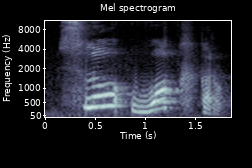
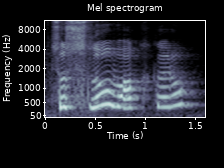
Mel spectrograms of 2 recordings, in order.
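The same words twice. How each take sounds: First: Drawn-out slow phrase, very slow pace; slow walk said slowly. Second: Slow, drawn-out repeat of the phrase; slow walk said slowly. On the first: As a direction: stretch out slo walk slowly. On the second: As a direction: say it slowly, savoring it. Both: Shown as a demonstration.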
